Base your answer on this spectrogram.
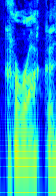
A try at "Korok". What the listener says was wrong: How did you pronounce that? I thought I heard you say Koroko.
